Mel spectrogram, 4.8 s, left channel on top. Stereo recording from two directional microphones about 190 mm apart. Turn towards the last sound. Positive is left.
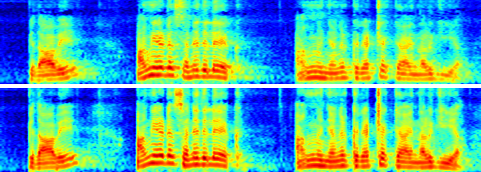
turn(degrees=-35)  # may be behind; listen again after turning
